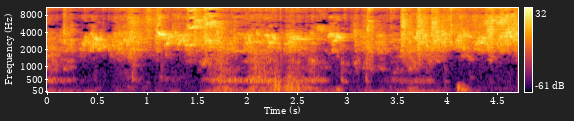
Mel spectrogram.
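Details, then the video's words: Morning parakeet chirping: a constant rapid chatter of thin squeaks and warbles, accompanied by rustling and fluttering sounds and a brief low thump near the end. "Morning Chirping Parakeets"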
